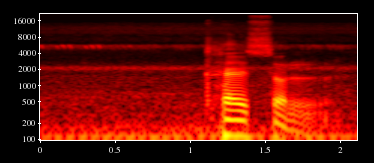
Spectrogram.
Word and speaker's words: castle: কোনো শব্দের শেষে এস-টি-এল-ই থাকলে সেখানে টি অনুচ্চারিত থাকে এবং উচ্চারণটি সল এর মতো হয়। এক্সাম্পল: ক্যাসল দুর্গ, হুইসেল বাঁশি বা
